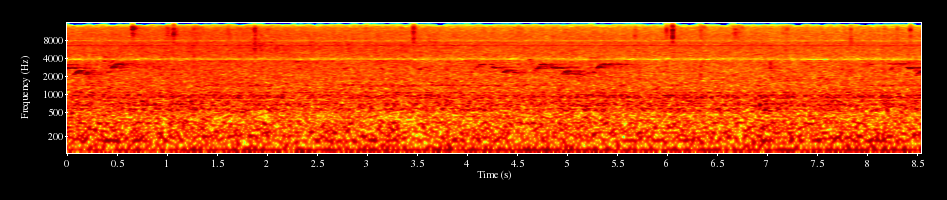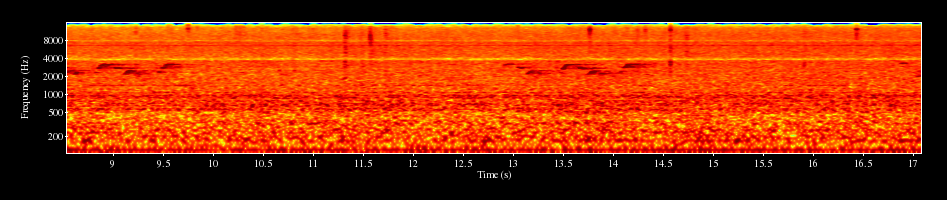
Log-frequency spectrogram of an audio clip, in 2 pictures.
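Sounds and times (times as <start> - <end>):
songbird singing whistled notes: 0.0 - 0.8, 3.1 - 5.7, 8.2 - 9.8, 12.8 - 14.4.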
